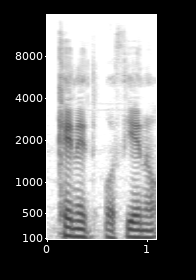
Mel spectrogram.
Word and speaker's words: Kenneth Otieno: And today I'm excited to have Kenneth Otieno on the podcast. Did I pronounce the name right?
